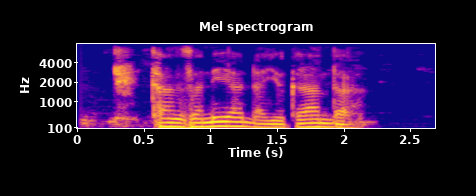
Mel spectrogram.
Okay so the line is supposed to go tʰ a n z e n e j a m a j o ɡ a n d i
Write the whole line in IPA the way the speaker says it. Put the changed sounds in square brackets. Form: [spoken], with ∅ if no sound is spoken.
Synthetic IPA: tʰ a n z [a] n [i] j a [n] a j [u] ɡ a n d [a]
